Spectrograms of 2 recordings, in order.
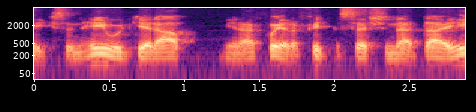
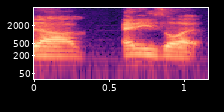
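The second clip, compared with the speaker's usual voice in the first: usual speaking voice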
